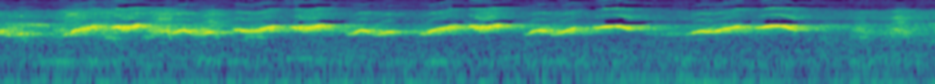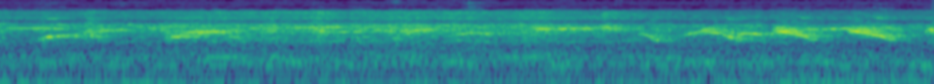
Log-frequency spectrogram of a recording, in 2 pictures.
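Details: Chinese hwamei singing a run of loud looping whistled phrases, each note sliding up and down, repeated quickly for over two seconds, followed by quieter chattering warbles and slurred notes.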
